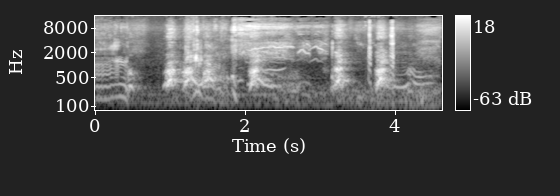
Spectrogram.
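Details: Schipperke dog in a back yard guarding his precious steak bone, giving short growly barks and yips in bursts, mixed with a man's teasing speech.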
